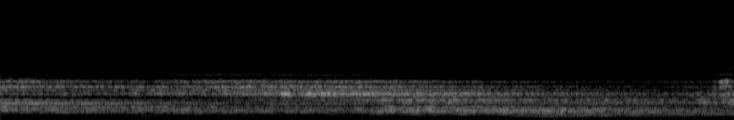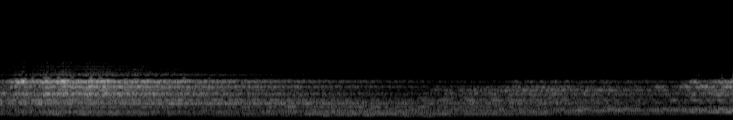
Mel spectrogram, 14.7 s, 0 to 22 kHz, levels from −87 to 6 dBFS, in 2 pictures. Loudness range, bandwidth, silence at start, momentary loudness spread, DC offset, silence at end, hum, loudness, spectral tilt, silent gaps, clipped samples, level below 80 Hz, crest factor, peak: 17 LU; 3.8 kHz; 0 s; 22 LU; under 0.1%; 0 s; none; -44 LUFS; -5.5 dB/octave; none; under 0.1%; under -90 dBFS; 24 dB; -24 dBFS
